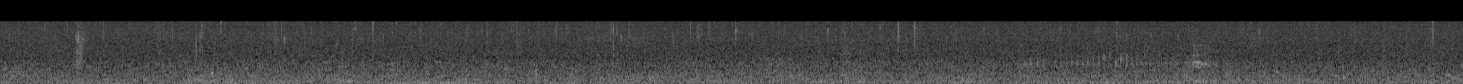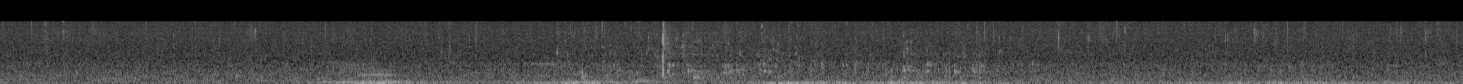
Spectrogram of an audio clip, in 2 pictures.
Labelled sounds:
19.9	20.2	humpback whale, 0.91 to 1.0 kHz

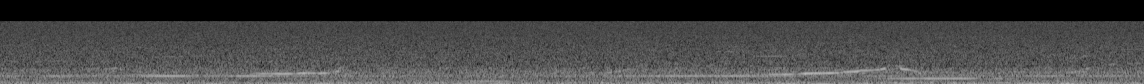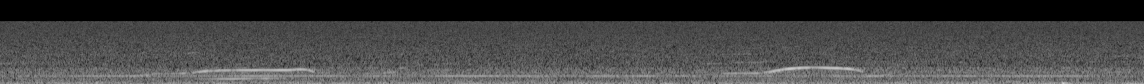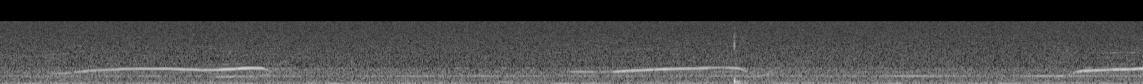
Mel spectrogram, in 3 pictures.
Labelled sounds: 7.5	7.8	humpback whale, 1.3 to 1.4 kHz
19.3	19.9	humpback whale, 0.80 to 0.86 kHz
24.1	24.6	humpback whale
25.2	25.5	humpback whale, 0.80 to 0.83 kHz
29.5	30.3	humpback whale, 0.80 to 0.86 kHz

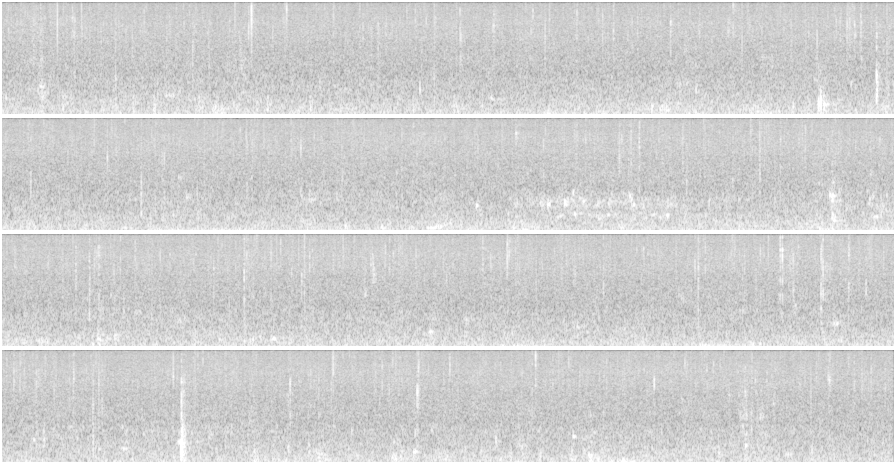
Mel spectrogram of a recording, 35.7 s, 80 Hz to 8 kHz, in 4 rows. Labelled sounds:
14.2	14.5	water noise, 0.78 to 1.0 kHz

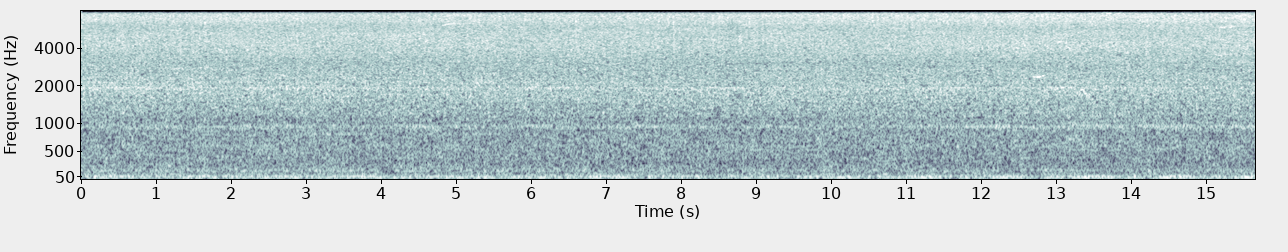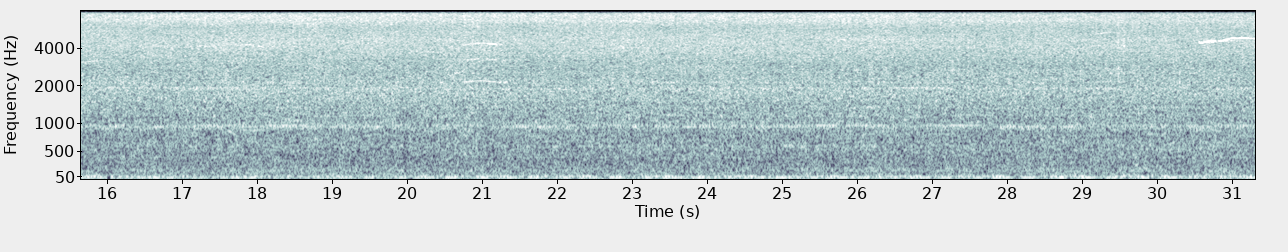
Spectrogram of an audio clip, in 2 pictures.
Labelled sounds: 30.4	31.3	killer whale, southern resident, 4.4 to 5.0 kHz

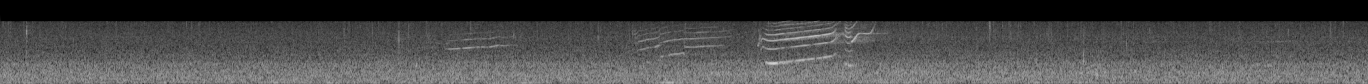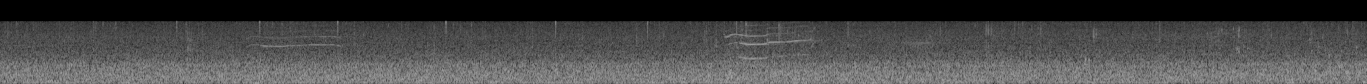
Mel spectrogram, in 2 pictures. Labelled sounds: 4.4	5.2	killer whale, northern resident, A clan, AB subclan, 1.9 to 4.5 kHz
6.4	8.9	killer whale, northern resident, A clan, AB subclan, 0.91 to 8.0 kHz
16.2	17.1	killer whale, northern resident, A clan, AB subclan, 2.2 to 6.2 kHz
20.9	21.8	killer whale, northern resident, A clan, AB subclan, 1.2 to 5.8 kHz

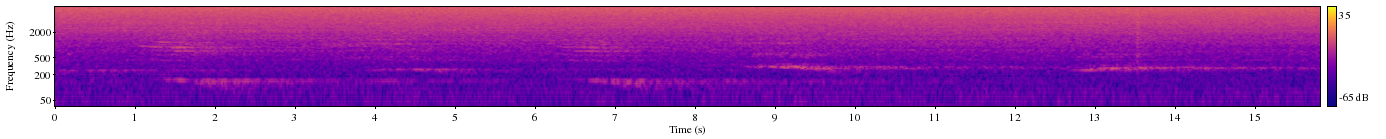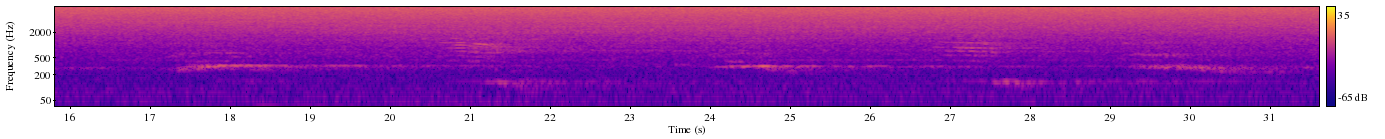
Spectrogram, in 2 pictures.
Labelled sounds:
1.0	1.4	humpback whale, 0.83 to 1.1 kHz
6.4	6.7	humpback whale, 0.86 to 0.93 kHz
20.7	21.2	humpback whale, 0.80 to 1.1 kHz
27.0	27.3	humpback whale, 0.80 to 1.2 kHz

